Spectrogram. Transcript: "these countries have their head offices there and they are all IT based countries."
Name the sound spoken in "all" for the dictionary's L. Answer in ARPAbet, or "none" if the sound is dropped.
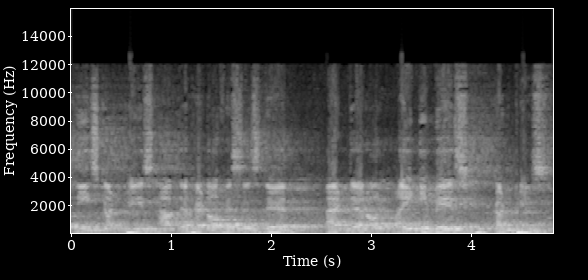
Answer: N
